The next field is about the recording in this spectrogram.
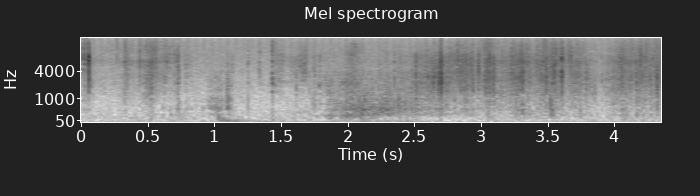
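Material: Gym chalk.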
